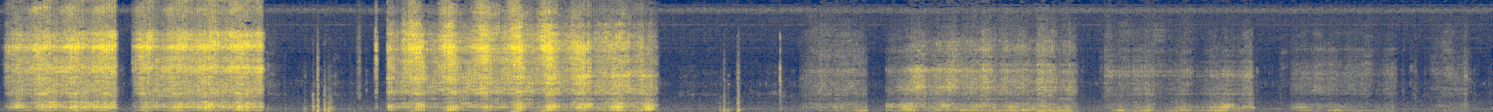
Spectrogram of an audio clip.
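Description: Turning tool cutting a spinning cherry-wood piece on a wood lathe, a scraping hiss of shavings coming off in passes. There are two long, louder passes in the first seven seconds, then three shorter, quieter ones.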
